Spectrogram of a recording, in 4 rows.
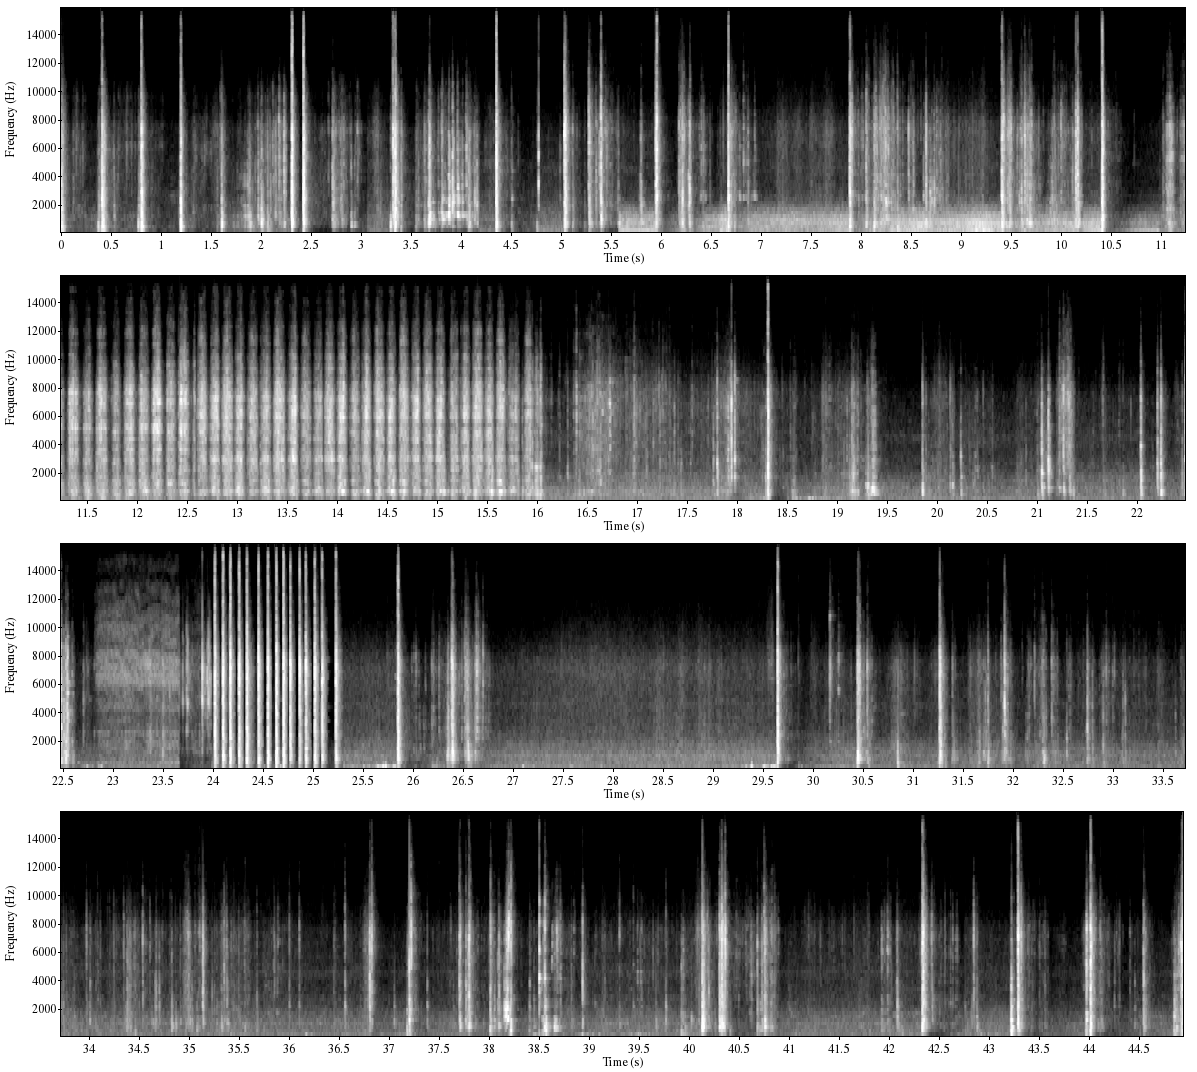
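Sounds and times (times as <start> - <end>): sharp knocks and cracks: 0.0 - 7.0, 23.9 - 26.8, 42.0 - 44.9
fast scraping: 5.6 - 17.2.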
